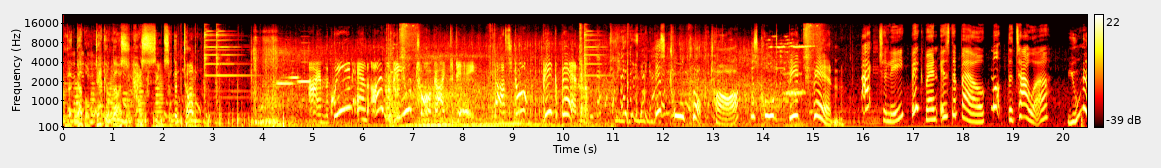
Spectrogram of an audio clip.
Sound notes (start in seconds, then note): 2.7 bell dings; 10.1 kids giggling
